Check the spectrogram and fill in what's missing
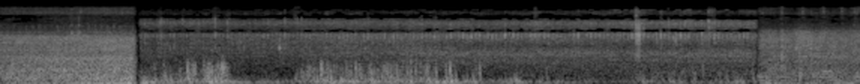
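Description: Wind gusts outdoors at a wild camping spot during a rainy, windy bicycle tour, heard as a steady broadband rush with buffeting on the microphone throughout, and a faint high tone in the background.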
